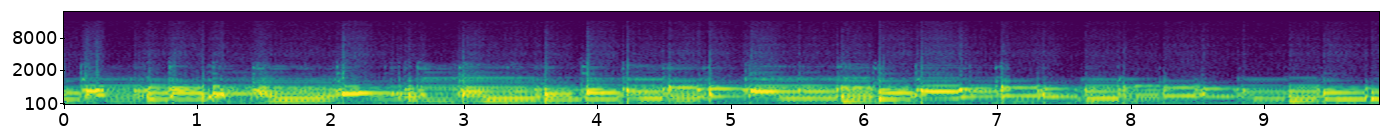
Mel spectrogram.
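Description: Background music: a plucked string melody, quick notes over a steady accompaniment.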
